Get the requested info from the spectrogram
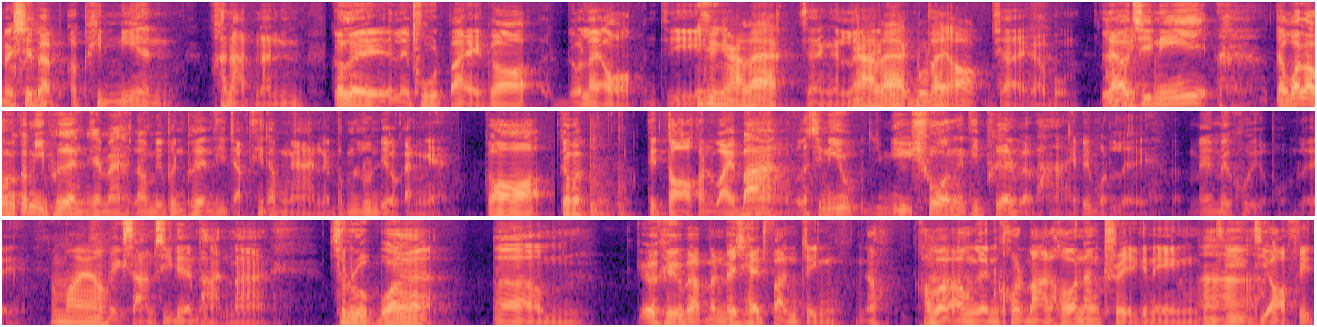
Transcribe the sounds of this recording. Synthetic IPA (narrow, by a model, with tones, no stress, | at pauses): ma˥˩jt͡ɕʰa˥˩jbɛː˨˩p̚ʔoː˧pʰi˧nːi˥˩ən | kʰa˧na̰ː˨˩t̪̚na˦˥nkɔː˥˩lɤː˧jlɤː˧jpʰuː˥˩t̪̚pa˧jkɔː˥˩doː˧la˥˩jʔɔ̰ː˨˩k̚ːa˧nt͡ɕiː˧˥˩kʰɯː˧ŋaː˧nɾɛː˥˩k̚t͡ɕʰa˥˩jŋaː˧nlɛaː˧˥˧nɾɛː˥˩k̚duː˧la˥˩ʔɔ̰ː˨˩k̚t͡ɕʰa˥˩jkʰa˦˥pʰːo̰˩˦mlɛː˦˥wt̪ʰiː˧niː˦˥t̪ɛ˨˩waː˥˩ɾa˧wkɔː˥˩miː˧pʰɯ˥˩ənt͡ɕʰa˥˩jma˦˥jɾa˧wmi˧pʰɯ˥˩˨pʰɯ˥˩nʰiː˥˩t͡ɕa˨˩t̪ʰiː˥t̪ʰa˧mŋa̰ː˧nː˧˥˩pʰɔ˩˦˧ɾu˥˩ndi˧əwka̰˧nŋḭ˦˥ | kɔː˥˩kɔː˥˩bɛː˨˩p̚t̪i˨˩t̪ːɔː˨˩ka˧nwa˦˥jbaː˥˩ŋlɛ˦wt̪ʰiː˧niː˦˥˧miː˧ju˨˩t͡ɕʰu˥˩əŋnɯ˧ŋt̪ʰiː˥˩pʰɯ˥˩ənbɛː˨˩p̚ha̰ː˩˦jpa˧jmo˨˩t̪̚lɤ̰ː˧jbɛː˨˩p̚ma˥˩jma˥˩jkʰu˧jka˨˩pʰo̥˩˦mlɤː˧jʰm˧o˧˩mʔiː˨˩ksaː˩˦msiː˨˩dɯ˧ənpʰa̰ː˨˩nma̰ː˧ | sa˧ɾu˨˩p̚waː˥˩ | ʔɤː˨˩m | kɔ˥˩kʰɯː˧bɛː˨˩p̚ma˧nma˥˩jt͡ɕʰe˦˥t̪̚fa˧nt͡ɕi˧ŋnɔ˦˥kʰa˦wbɛː˨˩ʔa˧wŋɤ˧nkʰo˧nmaː˧ɛ˧˦˥kʰa˥kːɔ˥na˥˩ŋt̪ʰɾeː˧t̪̚ka˧nʔeː˧ŋt̪ʰiː˥˩iː˥˩ʔɔː˨˦fi˦˥t̪̚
